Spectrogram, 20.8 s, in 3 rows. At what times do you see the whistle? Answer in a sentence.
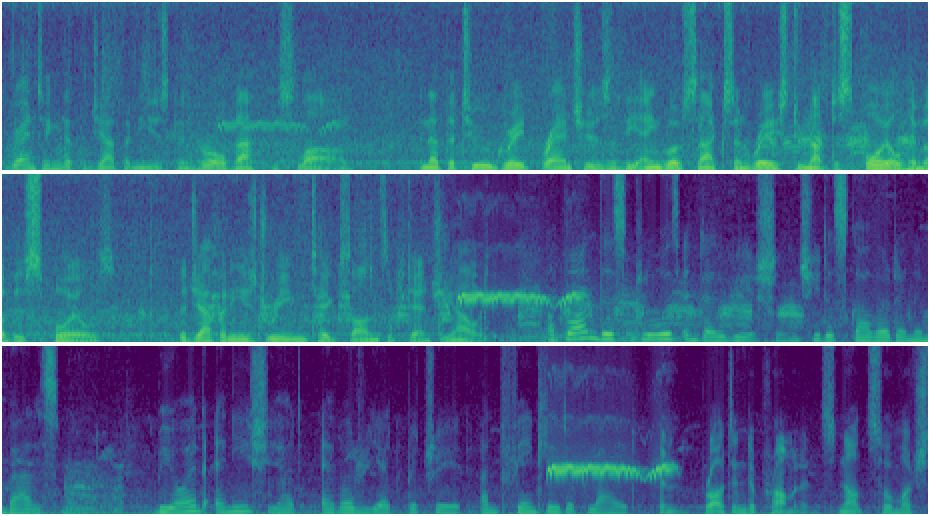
The whistle can be heard from 1.6 to 2.6 s, from 10.3 to 11.3 s and from 17.9 to 19.0 s.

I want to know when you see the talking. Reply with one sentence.
You can hear the talking from 0.0 to 20.8 s.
